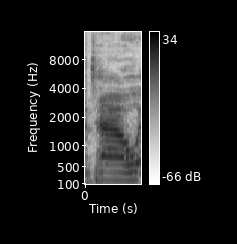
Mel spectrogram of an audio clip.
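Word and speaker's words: Batou: It's written and it's like it's supposed to be Batao, and so I have a tendency to pronounce it like Bato.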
